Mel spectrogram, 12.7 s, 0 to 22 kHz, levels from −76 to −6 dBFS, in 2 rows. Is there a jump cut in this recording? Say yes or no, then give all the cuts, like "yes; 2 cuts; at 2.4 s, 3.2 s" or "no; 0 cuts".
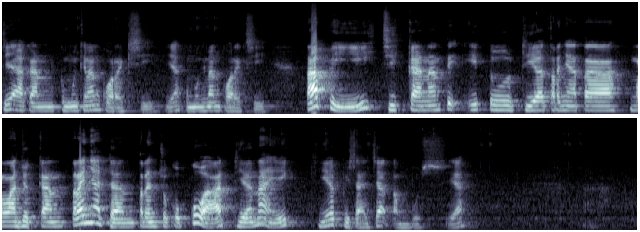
no; 0 cuts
